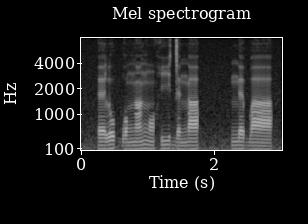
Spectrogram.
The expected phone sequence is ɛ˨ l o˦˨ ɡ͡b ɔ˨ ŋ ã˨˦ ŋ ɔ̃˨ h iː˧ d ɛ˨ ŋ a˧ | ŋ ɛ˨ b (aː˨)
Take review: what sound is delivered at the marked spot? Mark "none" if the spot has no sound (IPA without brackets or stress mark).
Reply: aː˨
